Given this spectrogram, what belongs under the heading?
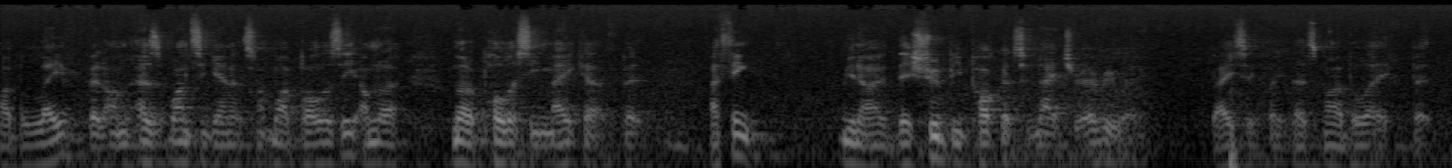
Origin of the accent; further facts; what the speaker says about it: New South Wales, Australia; moved away as an adult; So I'd like to go back to when I finished my high school and before I went to university and I moved from the Northern Rivers to Sydney.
